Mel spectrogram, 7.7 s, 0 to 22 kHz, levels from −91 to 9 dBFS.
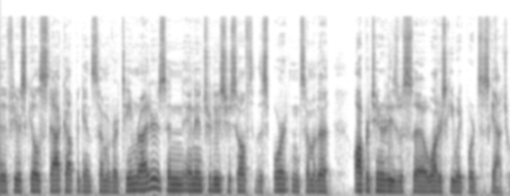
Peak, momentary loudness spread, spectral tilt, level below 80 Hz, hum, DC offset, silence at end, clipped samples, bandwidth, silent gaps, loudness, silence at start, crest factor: -6 dBFS; 7 LU; -6 dB/octave; -54 dBFS; none; under 0.1%; 0.05 s; under 0.1%; 15.5 kHz; none; -26 LUFS; 0 s; 20 dB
